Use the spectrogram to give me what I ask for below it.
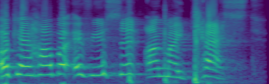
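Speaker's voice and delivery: loud, high, heated offer; getting angry. Acted. Chief bargaining with Frog Woman, angrily. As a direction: make the offer at the end of your patience. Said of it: "Now he's really getting angry".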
